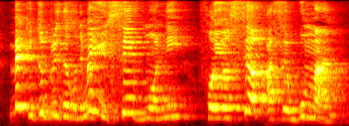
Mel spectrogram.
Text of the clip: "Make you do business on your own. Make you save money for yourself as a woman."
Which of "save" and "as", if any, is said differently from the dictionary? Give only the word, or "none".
as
